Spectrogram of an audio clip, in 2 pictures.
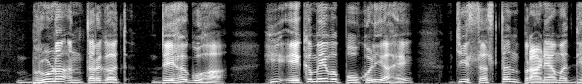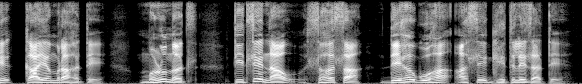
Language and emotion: Marathi, neutral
